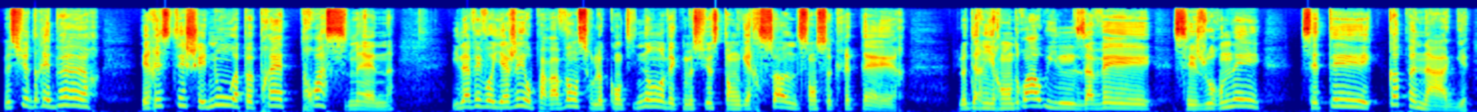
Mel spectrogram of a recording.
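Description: An anxious widowed landlady, as an audiobook reader puts her on, pleading in a voice pitched well above the narration. She is earnest and agitated, and her lines swing up and down with lively emphasis. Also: measured pace, clean tone. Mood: indignant. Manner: high, earnest and agitated, sighing.

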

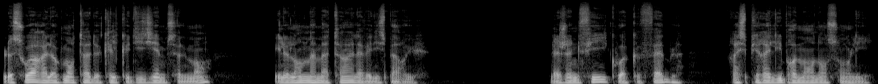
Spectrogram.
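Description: A man narrating a novel in a measured, literary reading. His voice is extremely deep and husky, recorded dry and close with no room sound. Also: darkish tone, no room sound. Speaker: audiobook narrator.

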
